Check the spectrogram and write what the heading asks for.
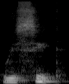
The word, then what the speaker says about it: receipt: the total that's the receipt notice is not pronounced receipt it's our ECE IPT but the P is silent so receipt uh-huh okay let's look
